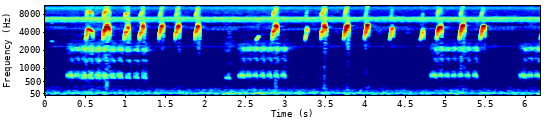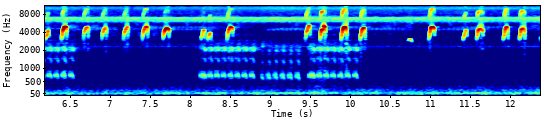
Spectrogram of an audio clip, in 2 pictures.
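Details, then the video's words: White-breasted waterhen chick calling for its mother, recorded as a lure. Long series of thin, high peeps mix with repeated short rasping buzz bursts at intervals of a few seconds, over a steady high hum. "SUARA ASLI PIKAT ANAK BURUNG RUAK RUAK MEMANGGIL INDUKNYA"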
